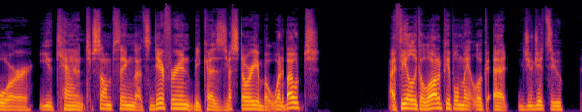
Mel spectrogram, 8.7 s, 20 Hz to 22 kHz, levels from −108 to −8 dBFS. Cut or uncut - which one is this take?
cut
